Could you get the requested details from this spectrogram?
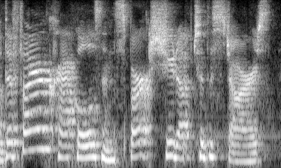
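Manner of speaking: usual speaking voice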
